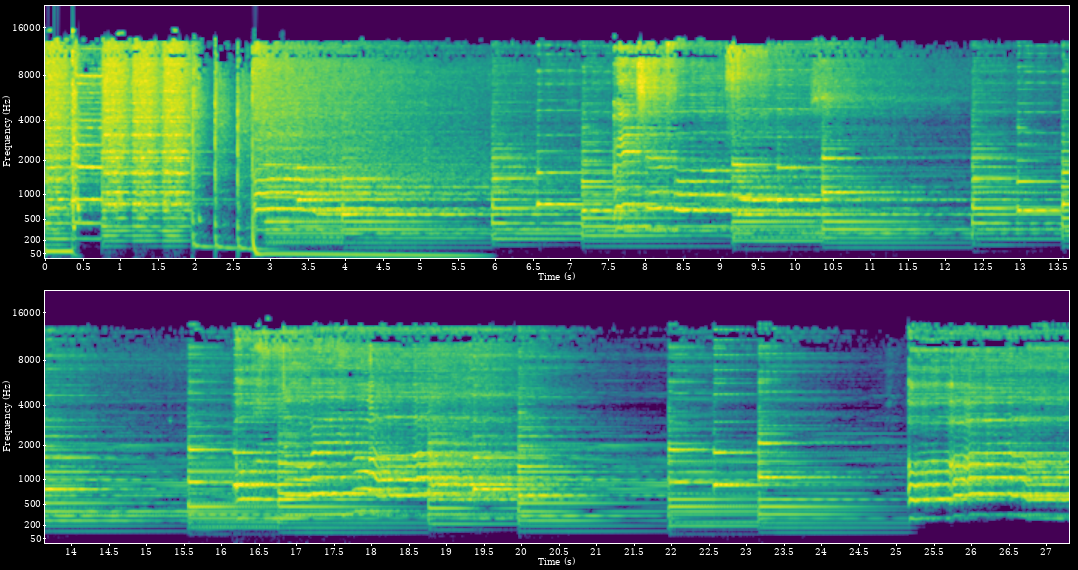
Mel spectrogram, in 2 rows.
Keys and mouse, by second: 0.8 ctrl+a, 1.0 ctrl+v, 1.5 click, 3.3 click, 4.3 ctrl+c, 5.3 click, 8.4 ctrl+a, 8.6 ctrl+v, 9.1 click, 11.4 ctrl+c, 12.2 click, 14.9 ctrl+a, 15.1 ctrl+v, 15.5 click, 16.5 space, 16.7 click, 16.9 space, 18.7 click, 22.4-23.4 drag.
